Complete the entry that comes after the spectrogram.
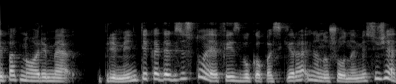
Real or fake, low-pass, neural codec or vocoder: real; 7.2 kHz; none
